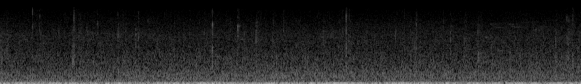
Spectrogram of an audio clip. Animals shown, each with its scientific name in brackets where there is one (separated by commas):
American Redstart (Setophaga ruticilla)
